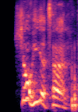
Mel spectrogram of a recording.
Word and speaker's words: Shohei Ohtani: Shohei Ohtani, thank you.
